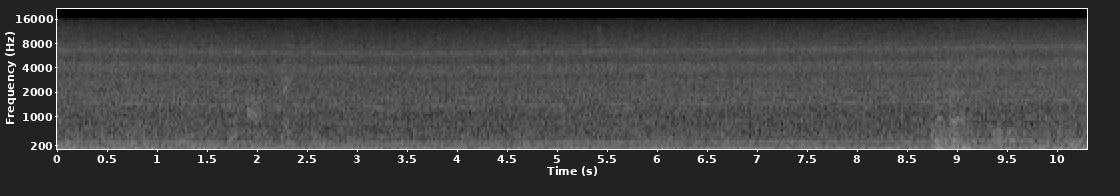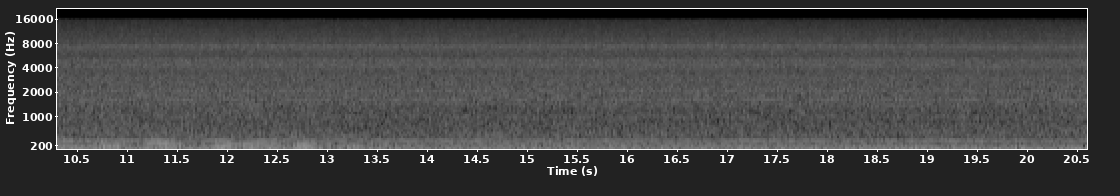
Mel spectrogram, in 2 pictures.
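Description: A truck engine hums steadily as it drives.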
